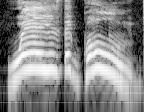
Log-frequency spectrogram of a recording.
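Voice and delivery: slow, loud, high demanding shout; angry shout. Acted. Pirate chief demanding gold from troll, slow angry shout. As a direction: bellow it at the troll. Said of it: "shouted Handkerchief".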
